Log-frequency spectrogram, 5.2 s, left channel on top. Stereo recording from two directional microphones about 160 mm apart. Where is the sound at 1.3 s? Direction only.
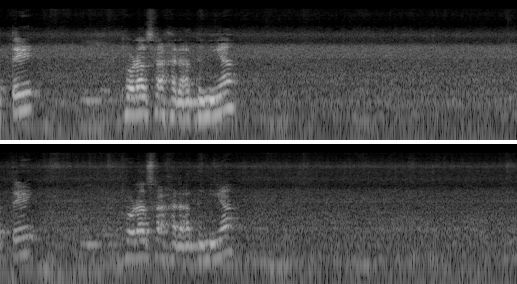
45° left (ahead or behind).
